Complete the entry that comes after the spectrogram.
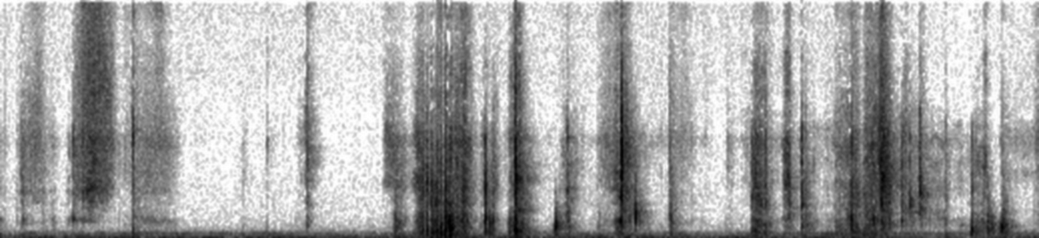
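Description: A glossy paper magazine is shown by its cover and then opened, and fingertips lift and turn its pages before the hand presses the spread flat and rubs it. The crisp, bright paper rustles and crinkles come in uneven bursts over a faint low hum, with the louder page turns and swishes standing out.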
